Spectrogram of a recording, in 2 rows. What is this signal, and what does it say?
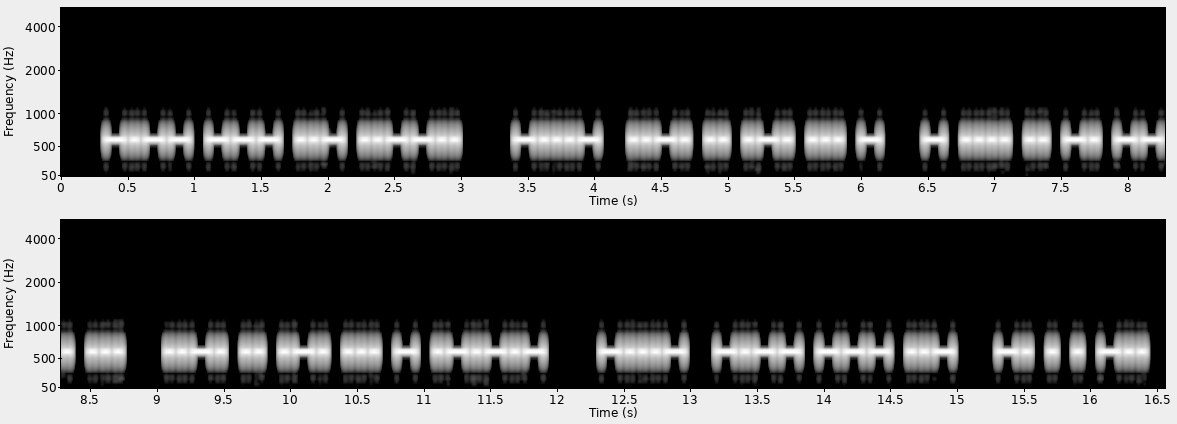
Morse code, heard as a keyed tone, about 25 wpm, 600 Hz. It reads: YOU? <BT> FIRST THINGS FIRST. <BT> YOU NEED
